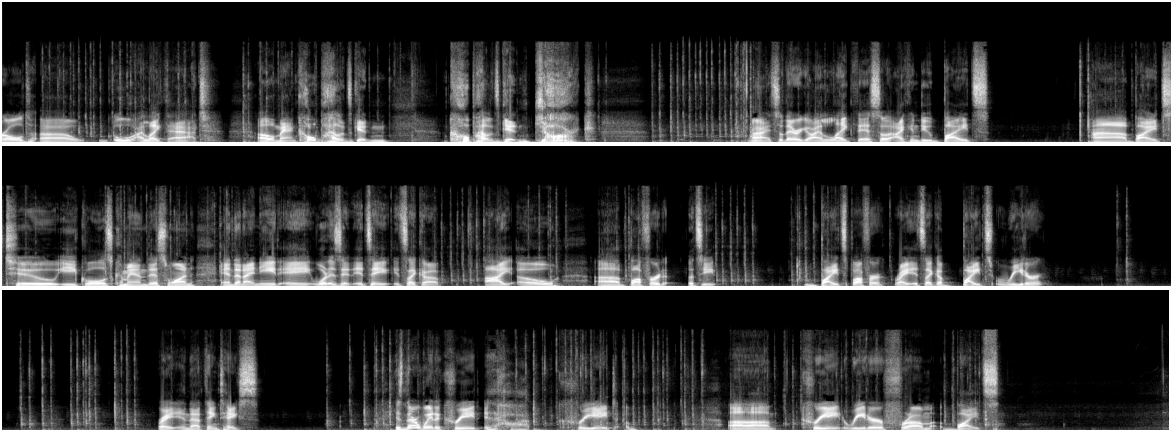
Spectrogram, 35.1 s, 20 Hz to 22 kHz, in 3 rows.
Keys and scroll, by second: 0.0-8.5 typing, 2.3 Tab, 2.4 ctrl+c, 10.5-20.3 typing, 21.2 ctrl+y, 22.7-24.9 typing, 26.9 ctrl+o, 27.1-33.4 typing, 28.5 ctrl+t.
